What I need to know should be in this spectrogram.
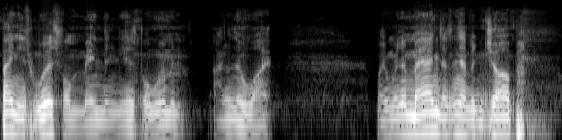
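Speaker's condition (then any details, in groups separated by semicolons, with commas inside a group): Cleft palate; congenital, tongue grown into palate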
